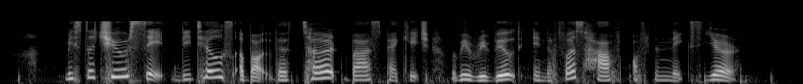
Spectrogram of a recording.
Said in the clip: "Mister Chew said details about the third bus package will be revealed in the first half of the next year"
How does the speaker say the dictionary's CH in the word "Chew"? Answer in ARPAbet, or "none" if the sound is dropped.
CH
